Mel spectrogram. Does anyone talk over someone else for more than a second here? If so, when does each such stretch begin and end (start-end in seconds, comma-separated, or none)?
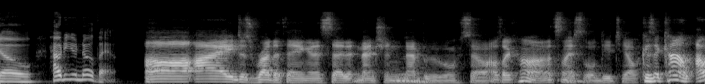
none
